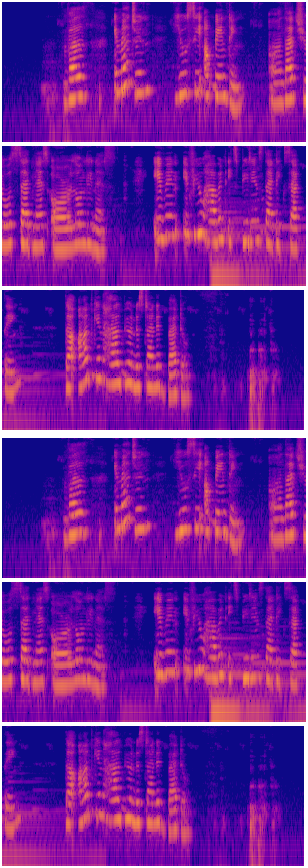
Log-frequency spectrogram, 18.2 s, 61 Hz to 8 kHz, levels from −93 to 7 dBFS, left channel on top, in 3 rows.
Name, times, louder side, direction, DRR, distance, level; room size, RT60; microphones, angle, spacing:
voice 1, 0.9-2.9 3.4-4.8 5.3-8.1 9.1-12.5 13.4-15.9 17.1-17.4, left 3 dB, 40° left, 0.5 m, -30 dB
sound 1, 8.4-9.3 10.2-14.2, right 5 dB, 50° right, 1.1 m, -45 dB
2.6 x 2.1 x 2.3 m
head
